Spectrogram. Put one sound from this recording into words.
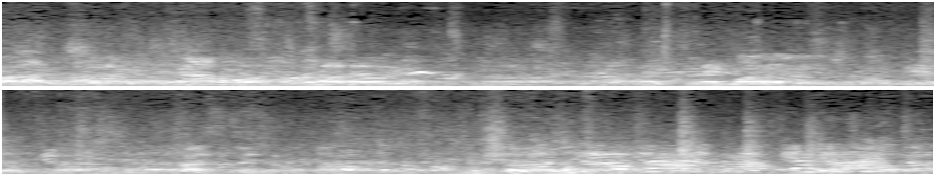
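Players call and shout to each other across an open field outdoors.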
